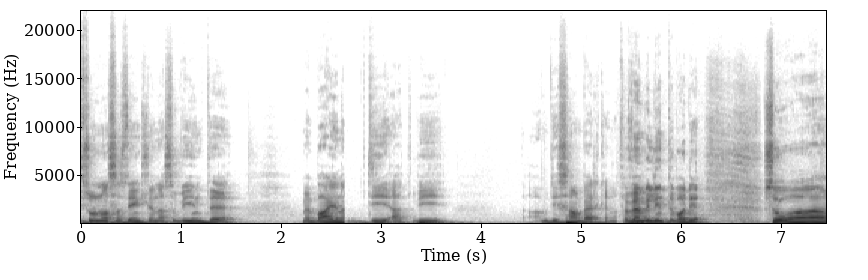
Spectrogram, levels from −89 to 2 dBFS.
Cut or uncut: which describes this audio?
cut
